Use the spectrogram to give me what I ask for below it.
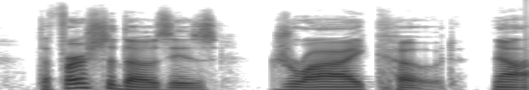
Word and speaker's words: DRY: The first of those is dry code. Now, I'm always going to pronounce that as dry, but it's actually three letters, D R Y, which stand for don't repeat yourself.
